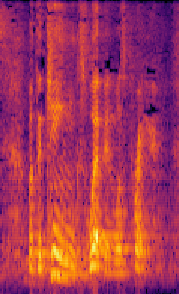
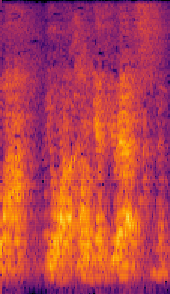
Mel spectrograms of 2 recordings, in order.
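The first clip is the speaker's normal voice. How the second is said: much lower, whispery mock threat; Trump impression; 10 semitones lower than usual. Preacher imitating Trump's threat, much lower whispery mock. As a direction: growl it like a mocking tough guy. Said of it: "He gonna".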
